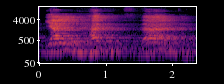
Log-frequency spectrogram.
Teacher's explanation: Jadi bukan disukunkan, tetapi ditasydidkan. Huruf yang pertama fa dimasukkan kepada huruf dza. Jadi yang dibaca hanya huruf dza.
